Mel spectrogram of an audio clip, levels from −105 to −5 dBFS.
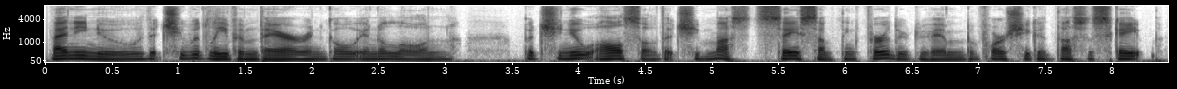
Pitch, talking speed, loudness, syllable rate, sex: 105 Hz, 205 wpm, -19 LUFS, 5.5 syllables/s, male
